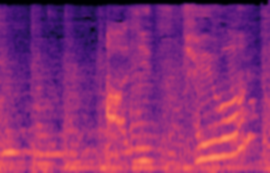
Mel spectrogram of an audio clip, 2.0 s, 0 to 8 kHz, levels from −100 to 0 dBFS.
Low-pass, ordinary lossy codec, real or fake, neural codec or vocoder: 7.2 kHz; AAC, 32 kbps; fake; codec, 16 kHz in and 24 kHz out, 2.2 kbps, FireRedTTS-2 codec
